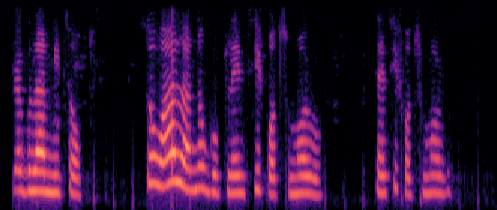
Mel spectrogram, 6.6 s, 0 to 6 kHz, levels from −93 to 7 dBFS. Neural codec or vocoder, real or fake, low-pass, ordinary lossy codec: none; real; 5.4 kHz; none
